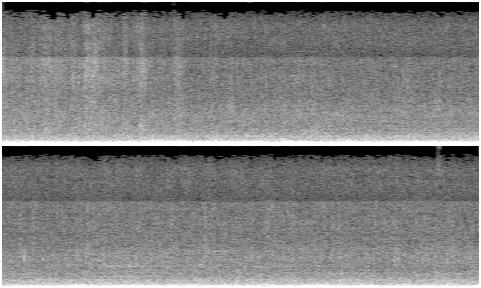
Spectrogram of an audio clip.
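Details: Steady, dense rain-like hiss fills the recording throughout, with no animal voice standing out.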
